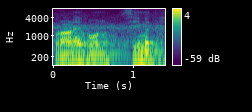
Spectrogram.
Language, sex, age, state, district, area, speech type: Punjabi, male, 45-60, Punjab, Jalandhar, urban, spontaneous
